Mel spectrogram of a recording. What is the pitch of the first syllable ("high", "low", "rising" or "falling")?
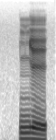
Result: low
